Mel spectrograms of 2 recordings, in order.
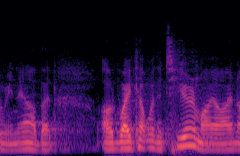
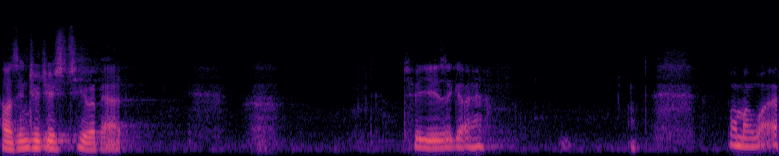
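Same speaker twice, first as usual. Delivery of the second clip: soft voice welling up with tears; 4 semitones higher, 5 dB quieter than usual. Speaking directly to the other person in a conversation, a bit teary. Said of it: "I'm a bit teary".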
